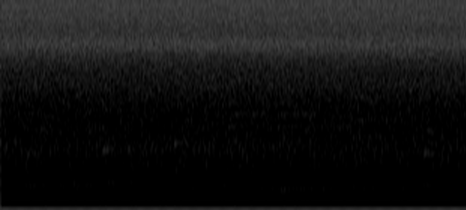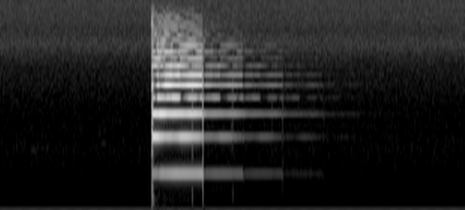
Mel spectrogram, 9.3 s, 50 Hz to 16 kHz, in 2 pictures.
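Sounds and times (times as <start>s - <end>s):
synth pad: 6.2s - 7.8s.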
